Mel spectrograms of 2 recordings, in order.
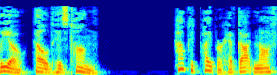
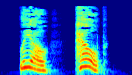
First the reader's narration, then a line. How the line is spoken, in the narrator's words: Piper's voice cried out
